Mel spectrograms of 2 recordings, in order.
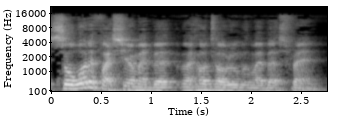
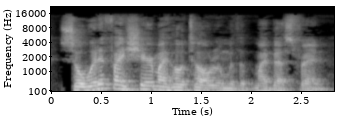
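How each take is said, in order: First: It is said imitating how the ex says it. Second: It is said in the speaker's plain voice.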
